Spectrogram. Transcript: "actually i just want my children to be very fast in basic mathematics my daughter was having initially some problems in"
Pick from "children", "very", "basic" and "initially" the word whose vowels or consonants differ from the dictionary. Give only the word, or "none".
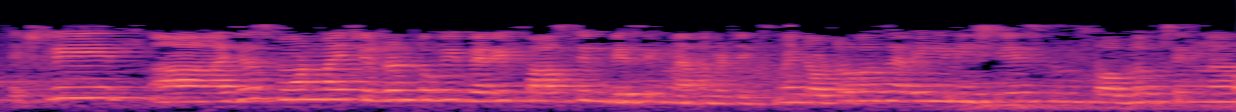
initially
